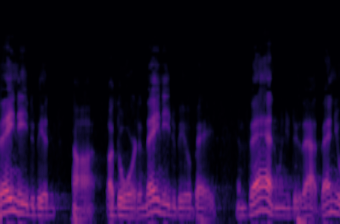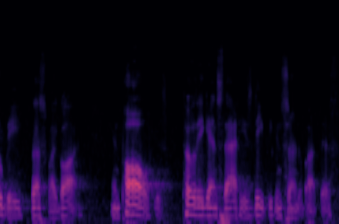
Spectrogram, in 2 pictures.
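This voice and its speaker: A man's medium-pitched voice with vocal fry, ordinary pitch variation, a fairly quick pace and big swings in loudness. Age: 60s. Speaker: lay preacher. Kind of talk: sermon. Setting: church. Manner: conversational, with frequent fillers.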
